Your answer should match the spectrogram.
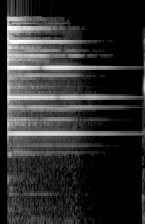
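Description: A single high bell-like chime, struck once and ringing away to nothing over about a second and a half.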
